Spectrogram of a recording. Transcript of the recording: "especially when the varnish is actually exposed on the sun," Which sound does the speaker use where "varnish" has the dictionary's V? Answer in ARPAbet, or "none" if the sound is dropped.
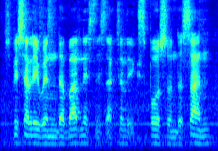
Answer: B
